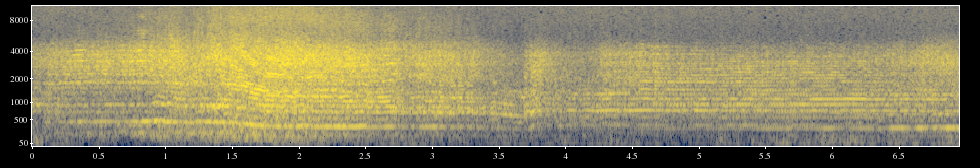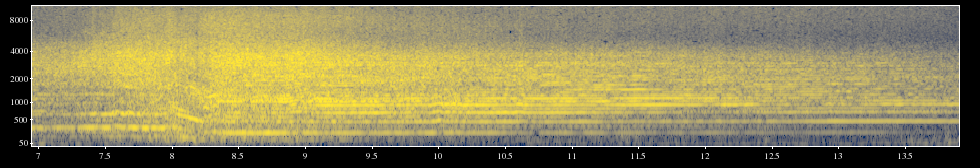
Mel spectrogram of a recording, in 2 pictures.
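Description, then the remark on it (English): Racing motorcycles at the Isle of Man TT scream down Bray Hill in 1975, their high-pitched engines whining loudly and continuously, with sharp pitch drops as two bikes roar past. “sound of the bikes going down Bray Hill reminds us of some of the great names in motorcycling.”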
